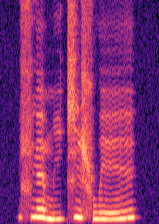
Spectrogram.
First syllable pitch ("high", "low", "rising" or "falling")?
falling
